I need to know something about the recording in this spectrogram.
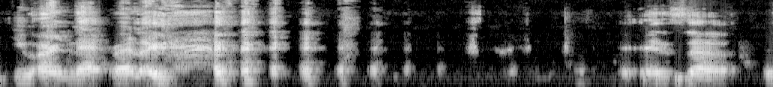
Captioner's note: laughs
